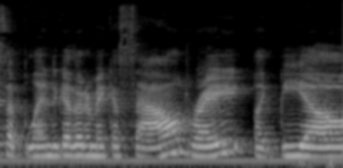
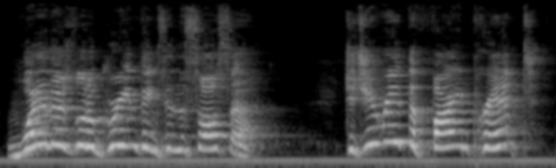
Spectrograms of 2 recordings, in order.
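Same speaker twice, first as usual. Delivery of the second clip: alarmed discovery; 10 semitones higher, 7 dB louder than usual. Acted. Alarmed discovery while reading aloud.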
